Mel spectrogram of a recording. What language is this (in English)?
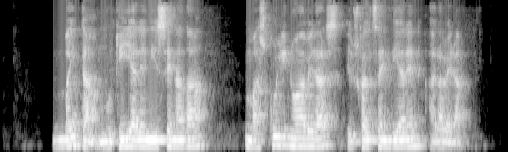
Basque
